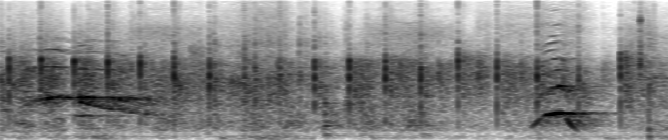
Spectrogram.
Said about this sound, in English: I want you to put a rousing applause together for the man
